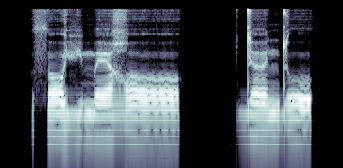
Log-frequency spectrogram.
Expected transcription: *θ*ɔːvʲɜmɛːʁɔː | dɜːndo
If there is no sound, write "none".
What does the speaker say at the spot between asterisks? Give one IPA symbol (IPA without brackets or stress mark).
θ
